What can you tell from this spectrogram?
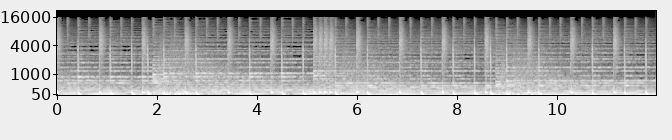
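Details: Loud electronic dance music with a steady thumping beat, sharp percussive hits and layered synth tones throughout; no animal voice is heard.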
